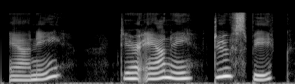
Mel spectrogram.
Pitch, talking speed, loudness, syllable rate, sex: 270 Hz, 100 wpm, -15 LUFS, 3.6 syllables/s, female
